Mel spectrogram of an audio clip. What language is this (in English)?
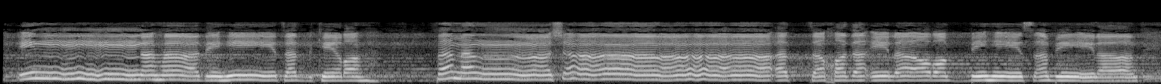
Arabic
